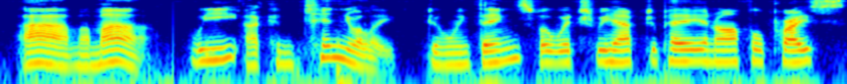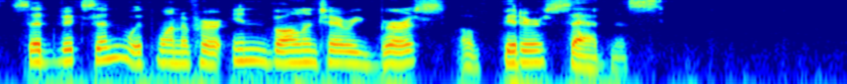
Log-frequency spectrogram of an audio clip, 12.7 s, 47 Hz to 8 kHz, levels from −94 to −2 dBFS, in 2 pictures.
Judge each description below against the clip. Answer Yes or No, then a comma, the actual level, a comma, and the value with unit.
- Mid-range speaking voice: Yes, medium, 180 Hz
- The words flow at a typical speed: No, slow, 125 wpm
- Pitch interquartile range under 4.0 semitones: Yes, average, 2.8 semitones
